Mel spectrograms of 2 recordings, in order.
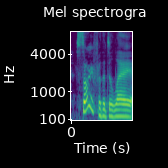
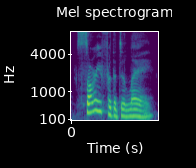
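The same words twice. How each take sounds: First: It is spoken at a normal, faster pace. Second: It is spoken at a slower pace.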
